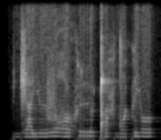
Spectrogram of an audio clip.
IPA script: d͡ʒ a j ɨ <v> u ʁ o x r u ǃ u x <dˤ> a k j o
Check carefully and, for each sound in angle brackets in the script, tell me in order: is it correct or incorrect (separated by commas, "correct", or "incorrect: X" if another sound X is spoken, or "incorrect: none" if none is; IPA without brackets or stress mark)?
correct, correct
